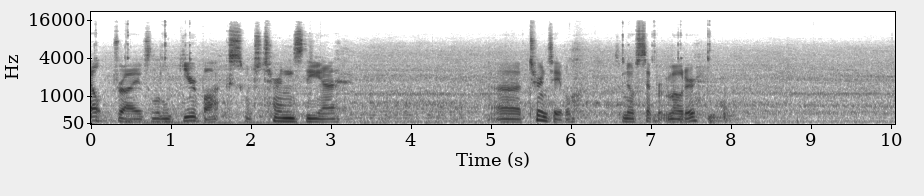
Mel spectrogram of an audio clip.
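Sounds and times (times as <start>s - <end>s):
microwave oven hiss: 0.0s - 10.0s
person speaking: 5.0s - 7.9s.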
